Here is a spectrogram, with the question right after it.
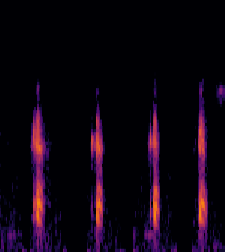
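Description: A green frog gives short, twangy gulps like a plucked loose banjo string, spaced under a second apart.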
